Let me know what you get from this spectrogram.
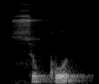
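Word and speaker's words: Sukkot: era chamado esta festa sucot se escreve sucote com temudo Mas você fala sucot sucot este é o nome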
